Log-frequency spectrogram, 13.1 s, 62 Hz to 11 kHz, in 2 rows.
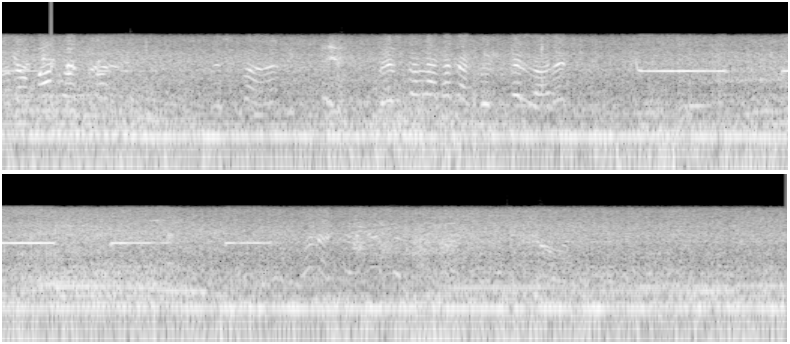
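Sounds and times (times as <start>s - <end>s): diesel engine drone: 0.0s - 13.0s
reversing alarm beeps: 5.3s - 9.0s.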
